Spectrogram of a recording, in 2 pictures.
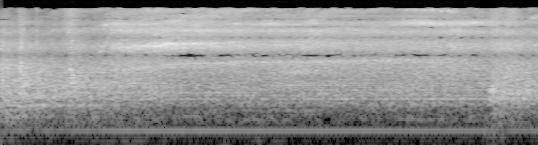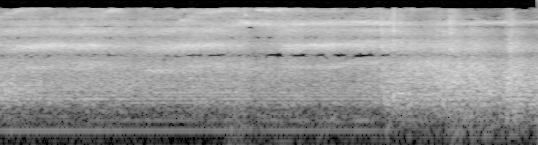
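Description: Radio-controlled race cars running on an indoor carpet track, a steady noisy hum from their motors and tyres that swells as cars pass close: at the start, about five seconds in and again near the end.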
